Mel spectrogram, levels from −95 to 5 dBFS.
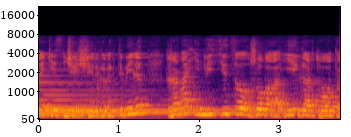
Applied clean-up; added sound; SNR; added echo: none; Guitar; 6 dB; reverberation time 1.2 s.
